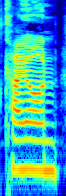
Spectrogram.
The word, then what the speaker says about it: Kion: So sometimes when I meet people, I'll say, my name is Kion. It rhymes with my own.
